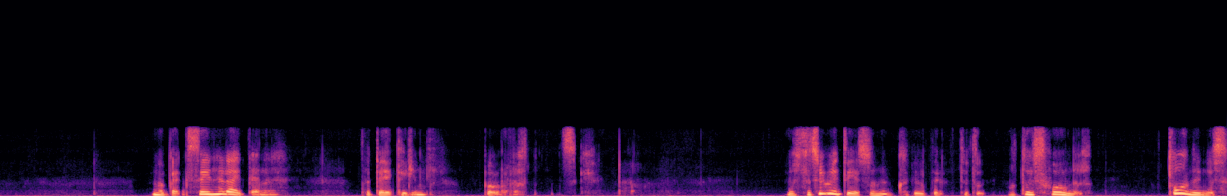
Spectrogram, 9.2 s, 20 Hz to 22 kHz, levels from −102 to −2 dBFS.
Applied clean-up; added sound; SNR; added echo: neural diffusion model UNIVERSE++.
